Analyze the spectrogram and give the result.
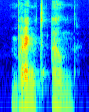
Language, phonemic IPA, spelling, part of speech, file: Dutch, /ˈbrɛŋt ˈan/, brengt aan, verb, Nl-brengt aan.ogg
- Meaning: inflection of aanbrengen: 1. second/third-person singular present indicative 2. plural imperative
